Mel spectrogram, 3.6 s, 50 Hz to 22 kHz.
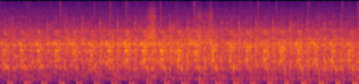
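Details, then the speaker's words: Royal Enfield Bullet 500 single, ported head, shortened aluminium barrel, 9:1 piston, ignition timing strobe-set, cold: slow loping thump about three beats a second; idle too low, may stall if throttle is given until warmed up, when it takes throttle fine. "so there we are we've got a good runner i want to say warmed up a bit it ticks over a little bit faster than that"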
